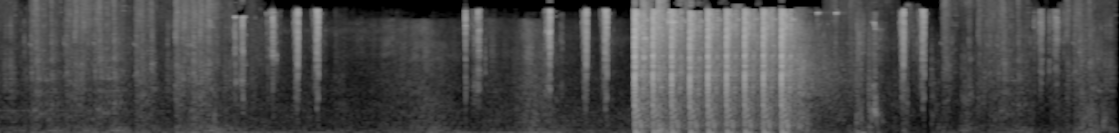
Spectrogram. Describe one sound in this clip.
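Building pieces snap into place with short sharp clicks.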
